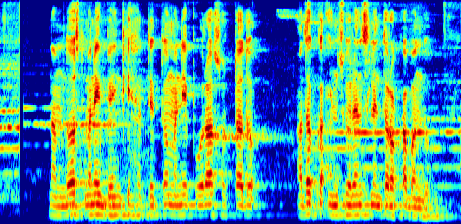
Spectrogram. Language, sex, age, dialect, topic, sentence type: Kannada, male, 18-24, Northeastern, banking, statement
